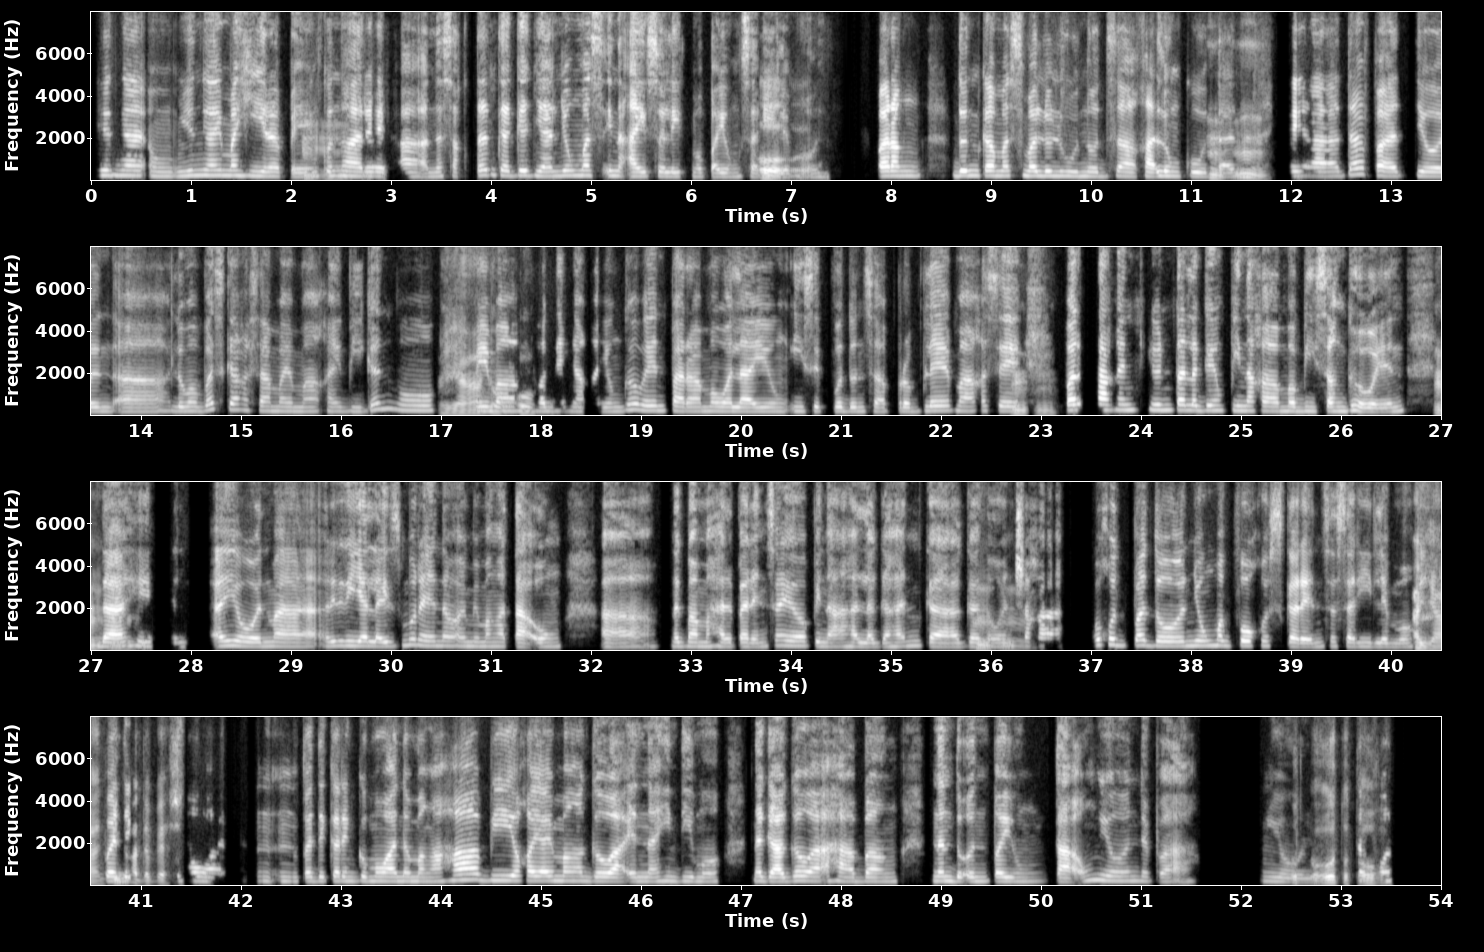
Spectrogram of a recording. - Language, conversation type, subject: Filipino, unstructured, Paano mo tinutulungan ang iyong sarili na makapagpatuloy sa kabila ng sakit?
- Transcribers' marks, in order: other background noise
